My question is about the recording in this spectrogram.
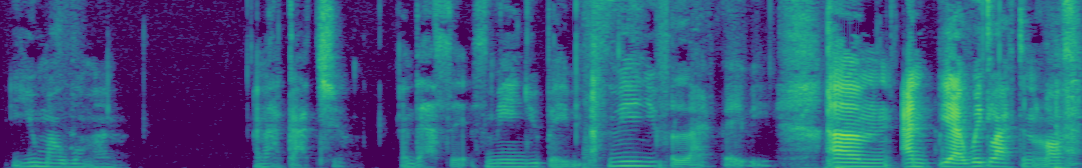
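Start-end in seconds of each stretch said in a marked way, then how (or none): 0.1-5.8 imagined partner. Retold or imitated. Imagining a partner reassuring her, softly voiced. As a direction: murmur it like a devoted partner. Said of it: "I really just want someone to be like".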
